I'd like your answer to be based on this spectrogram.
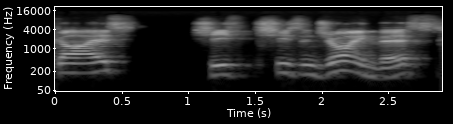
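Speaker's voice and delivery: acted frustrated shout, high and drawn out. Playing a character in a tabletop fight, warning the party: yelling in character. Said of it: "So I yell".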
